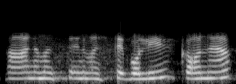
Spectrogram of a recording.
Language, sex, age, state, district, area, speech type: Hindi, female, 45-60, Uttar Pradesh, Azamgarh, rural, conversation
